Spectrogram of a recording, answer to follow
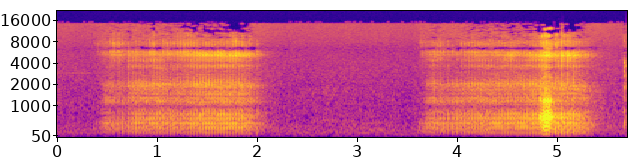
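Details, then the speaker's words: Very loud snoring of a sleeping person, likened to an earthquake or a Harley starting: two harsh, rumbling snores over a second each, the second ending in a snort. "I would not get too close mate you're you're crazy that is louder than a freaking Harley starting up wow holy freaking"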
